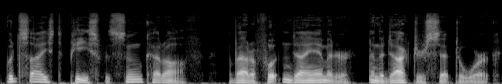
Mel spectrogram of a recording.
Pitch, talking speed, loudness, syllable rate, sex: 90 Hz, 225 wpm, -20 LUFS, 5.4 syllables/s, male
